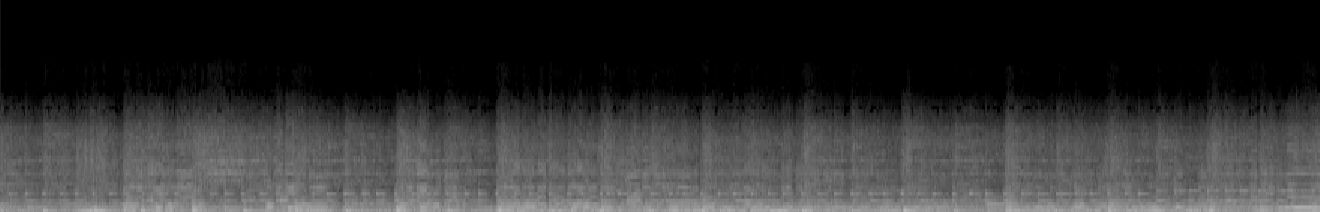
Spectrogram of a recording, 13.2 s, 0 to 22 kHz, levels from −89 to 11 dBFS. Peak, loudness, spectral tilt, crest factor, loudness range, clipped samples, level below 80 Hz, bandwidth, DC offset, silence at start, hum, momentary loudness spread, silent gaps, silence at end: -12 dBFS; -28 LUFS; -4.5 dB/octave; 14 dB; 1 LU; under 0.1%; -48 dBFS; 12.5 kHz; under 0.1%; 0 s; none; 4 LU; none; 0 s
